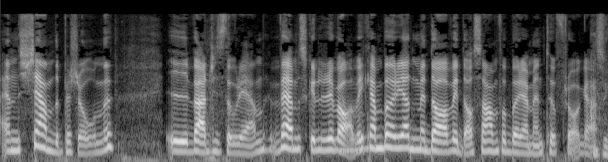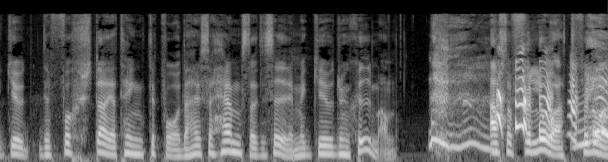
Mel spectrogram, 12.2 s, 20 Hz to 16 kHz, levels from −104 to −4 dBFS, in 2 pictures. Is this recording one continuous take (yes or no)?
yes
